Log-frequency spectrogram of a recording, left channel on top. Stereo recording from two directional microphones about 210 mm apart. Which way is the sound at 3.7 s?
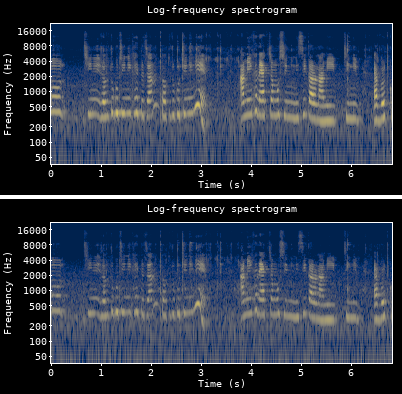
35° left (ahead or behind).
